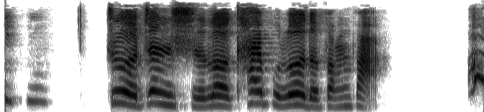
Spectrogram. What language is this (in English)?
Chinese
